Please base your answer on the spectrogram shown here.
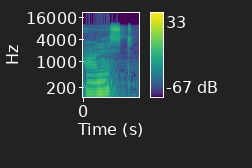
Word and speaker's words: honest: an with words that begin with the silent letter H for example an hour an honest child and honor however hospital has a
